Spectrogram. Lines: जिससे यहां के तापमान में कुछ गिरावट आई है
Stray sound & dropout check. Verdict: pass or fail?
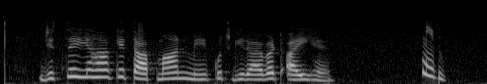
fail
